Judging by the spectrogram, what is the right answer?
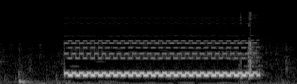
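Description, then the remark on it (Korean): A telephone rings with a steady electronic trill lasting about two seconds, loud, then cuts off abruptly. Brief low background noise comes before and after. “여보세요. 예, 전화 바꿨습니다.”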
